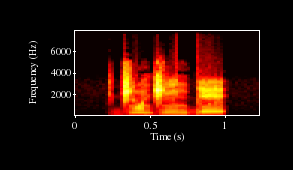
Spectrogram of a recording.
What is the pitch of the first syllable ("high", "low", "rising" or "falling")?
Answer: low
